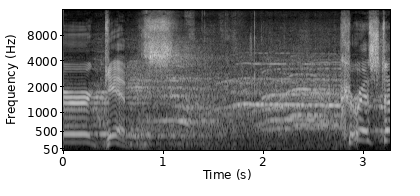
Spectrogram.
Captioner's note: audience cheering and applauding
